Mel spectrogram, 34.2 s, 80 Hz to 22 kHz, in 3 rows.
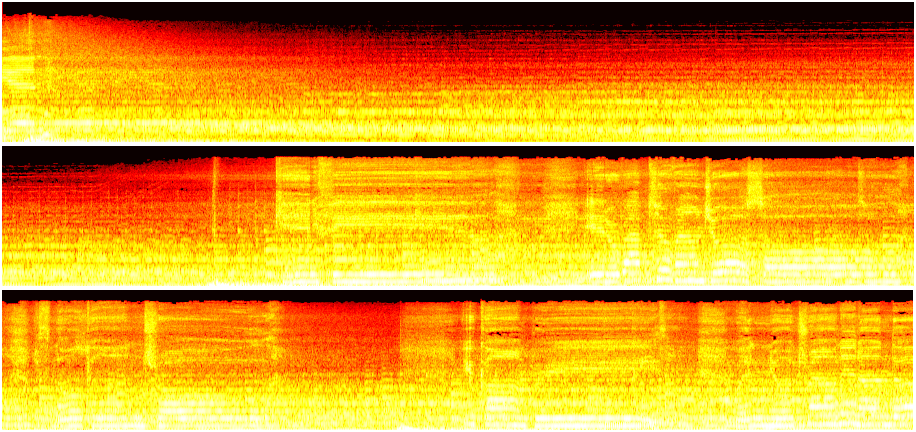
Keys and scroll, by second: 2.1 h, 4.9 j, 20.7 h, 29.1 j, 30.6 g, 31.2 h.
